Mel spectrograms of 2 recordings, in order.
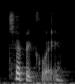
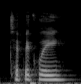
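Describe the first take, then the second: The two takes are said the same way.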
